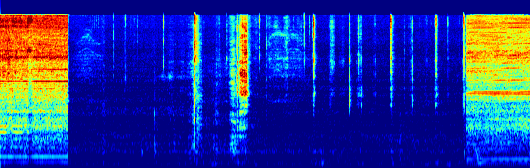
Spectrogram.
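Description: Plastic parts click and tap as they are handled.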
